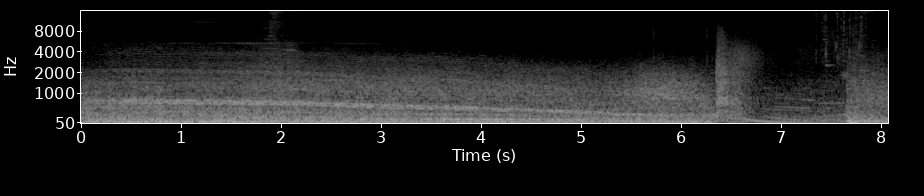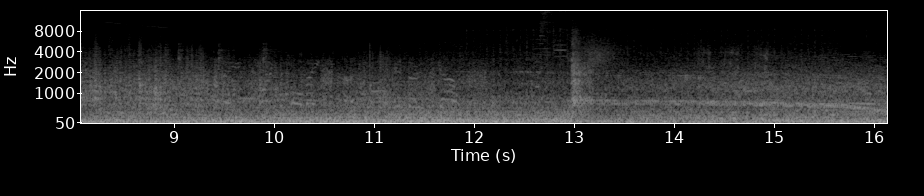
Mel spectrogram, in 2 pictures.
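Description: A spaceship engine rumbles and hums, its pitch slowly sliding.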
